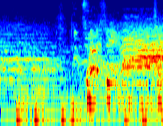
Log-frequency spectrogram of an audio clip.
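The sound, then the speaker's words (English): A crowd in Ibiza cheers and whoops for a performer on stage over rhythmic low thumps, voices swelling louder halfway through into a sustained, enthusiastic roar with shouted, wavering pitches rising above the din. “He's getting the crowd going, give him that.”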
